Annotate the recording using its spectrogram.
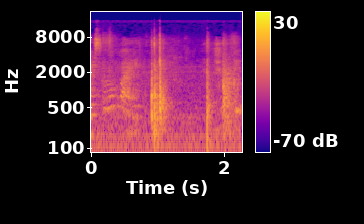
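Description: Two sharp knocks as a small cardboard tissue box is handled on a hard counter: a loud one about a second in and a lighter one near the end.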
